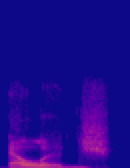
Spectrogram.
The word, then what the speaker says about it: Elledge: So what I've learned is to really kind of almost hyphenate the Elledge. You yes. know, um, pronounce both syllables very clearly. Right right? Pull that L.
